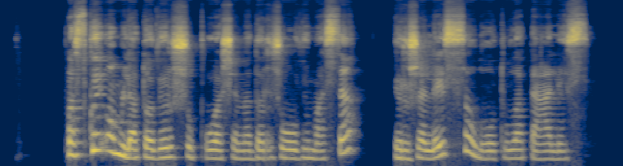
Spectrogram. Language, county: Lithuanian, Panevėžys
